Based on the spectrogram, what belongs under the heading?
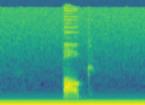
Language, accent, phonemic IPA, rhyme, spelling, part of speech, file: English, UK, /bɒɡ/, -ɒɡ, bog, noun / verb / adjective, En-uk-bog.ogg
- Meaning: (noun) An area of decayed vegetation (particularly sphagnum moss) which forms a wet spongy ground too soft for walking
